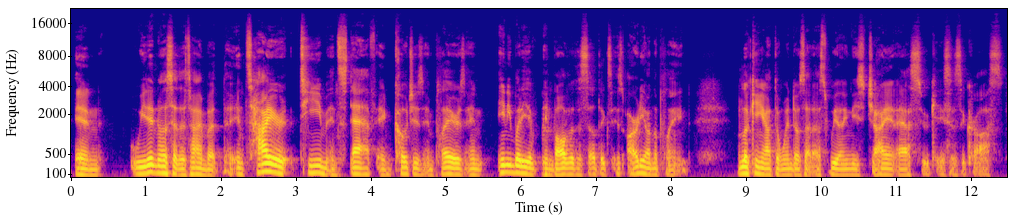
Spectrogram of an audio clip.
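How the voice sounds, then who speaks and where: A man hosting a podcast, telling a story in an animated way that builds to excited bursts. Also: on the low side, moderate pace. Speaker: podcast host. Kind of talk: casual chat.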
